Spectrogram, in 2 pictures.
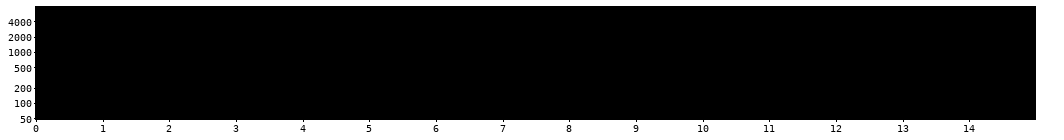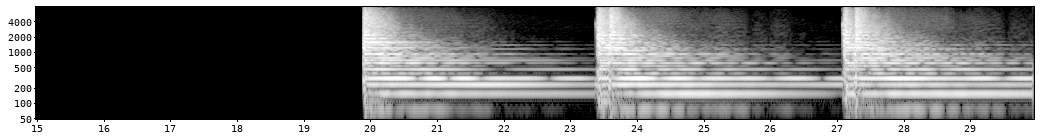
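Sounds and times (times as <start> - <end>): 
guitars: 19.9 - 29.9.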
